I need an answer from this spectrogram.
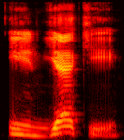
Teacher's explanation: the first and the third eyes are vowel eyes pronounced like the second i is consonant i pronounced like ya like a y in yaki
